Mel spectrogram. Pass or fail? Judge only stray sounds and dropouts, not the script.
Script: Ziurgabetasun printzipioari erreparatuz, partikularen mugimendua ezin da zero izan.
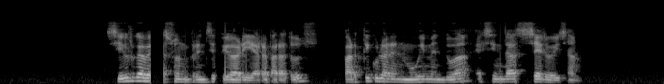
fail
